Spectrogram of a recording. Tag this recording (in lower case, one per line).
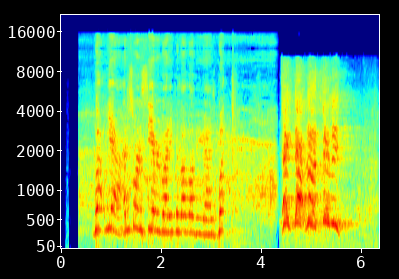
speech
